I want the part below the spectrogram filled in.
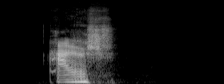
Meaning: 1. arse, posterior, buttocks 2. arse (mean or despicable person)
- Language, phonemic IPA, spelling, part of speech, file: German, /arʃ/, Arsch, noun, De-Arsch.ogg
